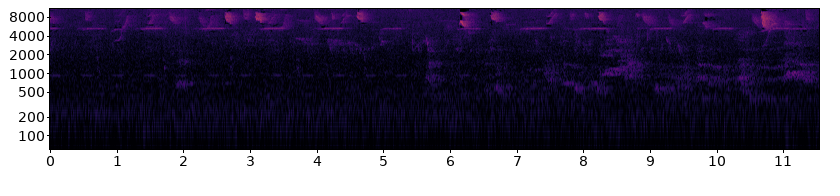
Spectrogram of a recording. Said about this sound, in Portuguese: Dankbar, dass die Natur um uns herum noch so kräftig ist und dass die Vögel zwitschern. Grato porque a natureza à nossa volta ainda é tão forte e porque os pássaros cantam.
